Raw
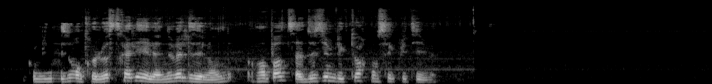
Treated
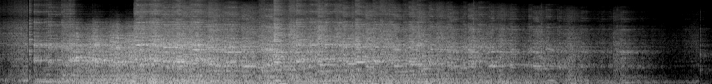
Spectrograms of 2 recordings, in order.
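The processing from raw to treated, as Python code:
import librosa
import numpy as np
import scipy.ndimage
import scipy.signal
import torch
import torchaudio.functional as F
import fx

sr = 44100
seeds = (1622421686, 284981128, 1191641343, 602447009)

y = fx.bit_reversed(x, sr, seeds[0], block=128)
y = fx.sample_hold(y, sr, seeds[1], rate_hz=9800.0, jitter_pct=0)
y = fx.rotary(y, sr, hz=5.0)
y = fx.ring_mod(y, sr, carrier_hz=740.0, at=(1.99, 2.66), fade=0.02)
y = fx.echo_pitch(y, sr, ms=103, semitones=-2, count=3, db_per_echo=-3.0)
y = fx.air_absorb(y, sr, metres=110.0, at=(0.71, 1.34))
y = fx.echo_wet_highpass(y, sr, ms=305, feedback_pct=68, hz=2500.0, wet_db=-20.5)
y = fx.room_shoebox(y, sr, seeds[2], volume_m3=450.0, walls='mixed', distance_m=1.5)
y = fx.pre_swell(y, sr, db_per_s=43.0)
y = y * librosa.db_to_amplitude(3.0)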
